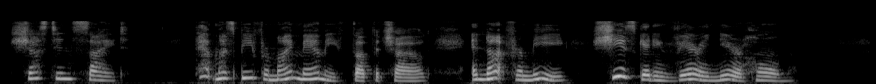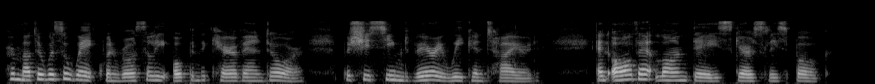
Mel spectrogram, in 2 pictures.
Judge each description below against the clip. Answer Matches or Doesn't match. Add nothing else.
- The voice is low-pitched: Doesn't match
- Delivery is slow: Doesn't match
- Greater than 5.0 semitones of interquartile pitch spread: Matches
